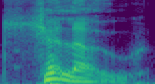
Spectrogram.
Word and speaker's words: cello: are there on a cello i know it says solo but that's how you say it they tell me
